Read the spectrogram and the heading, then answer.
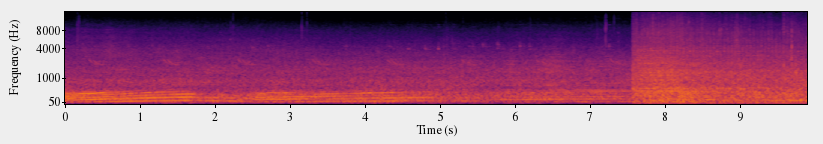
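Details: A passing engine drones with shifting tones, then broad roaring noise takes over.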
